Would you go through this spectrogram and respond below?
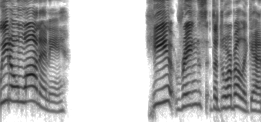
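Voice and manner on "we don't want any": very loud, high, shrill scream. Retelling screaming from the floor at a boy selling cookies, retelling a scream. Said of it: "I screamed it from the floor and I said".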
